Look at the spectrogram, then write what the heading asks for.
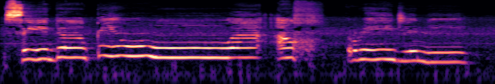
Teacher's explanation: jadi kita masukkan bunyi tanwin ke dalam waw disertai dengung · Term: idgham ma'al gunnah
